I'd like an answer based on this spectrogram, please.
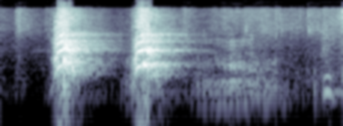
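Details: Dog giving two loud, rough barks about half a second apart, followed by quieter low grumbling and a faint yip.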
